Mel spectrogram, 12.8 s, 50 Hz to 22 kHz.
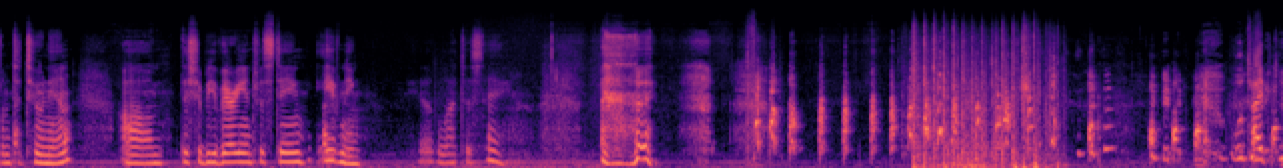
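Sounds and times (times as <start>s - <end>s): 
speech: 0.0s - 7.6s, 11.9s - 12.8s
Barred Rock hen clucking: 3.2s - 3.5s, 7.5s - 12.8s.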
